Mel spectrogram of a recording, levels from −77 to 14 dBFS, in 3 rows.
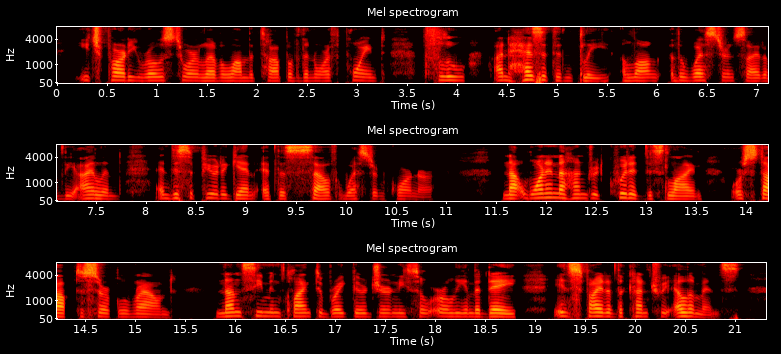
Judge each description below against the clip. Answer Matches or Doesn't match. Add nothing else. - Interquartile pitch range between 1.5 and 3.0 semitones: Matches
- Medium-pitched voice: Matches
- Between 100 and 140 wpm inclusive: Doesn't match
